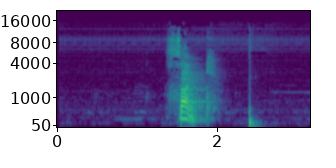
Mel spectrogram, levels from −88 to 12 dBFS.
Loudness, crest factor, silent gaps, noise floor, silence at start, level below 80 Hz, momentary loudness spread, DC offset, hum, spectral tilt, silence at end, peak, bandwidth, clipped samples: -21 LUFS; 24 dB; none; -58 dBFS; 1.4 s; -52 dBFS; 18 LU; under 0.1%; none; -3.5 dB/octave; 0.7 s; -2 dBFS; 15.5 kHz; under 0.1%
